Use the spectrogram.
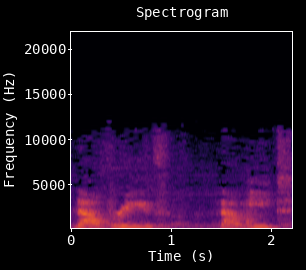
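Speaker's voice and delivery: normal talking voice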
